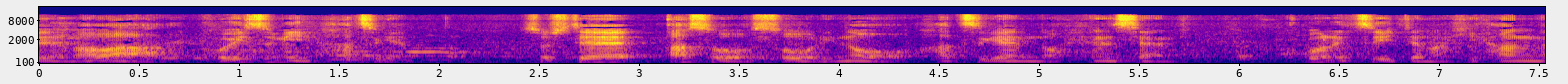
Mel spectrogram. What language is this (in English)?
Japanese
